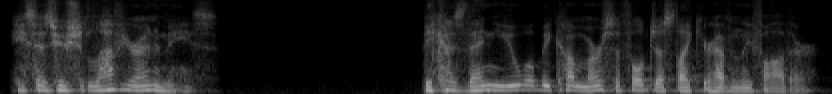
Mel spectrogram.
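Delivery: normal talking voice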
